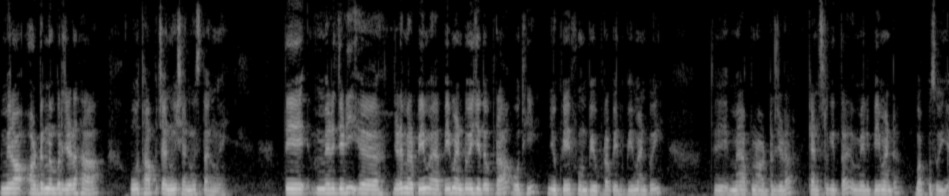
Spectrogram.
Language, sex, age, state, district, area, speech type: Dogri, male, 18-30, Jammu and Kashmir, Udhampur, rural, spontaneous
